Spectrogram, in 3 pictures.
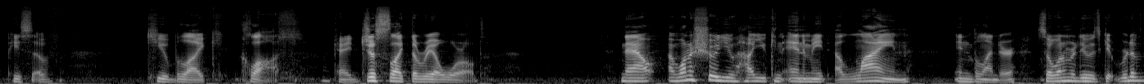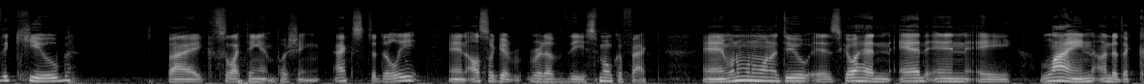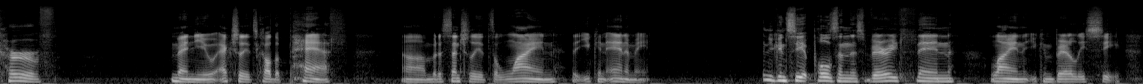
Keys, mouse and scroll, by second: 1.4-4.4 drag, 6.0-7.8 middle drag, 10.0-13.2 middle drag, 11.2-13.6 right drag, 13.7 x, 15.9 ctrl+click, 15.9-18.0 ctrl+right drag, 16.8 x, 18.0-19.1 middle drag, 27.1-28.9 middle drag, 28.7-30.9 drag, 28.9 scroll up 1, 29.9-30.9 scroll up 1, 30.9-34.3 middle drag.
